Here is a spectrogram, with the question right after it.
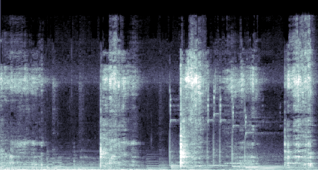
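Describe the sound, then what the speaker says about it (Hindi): Muskmelon pieces tipped gently into a bowl for fruit chaat, giving soft clinks and knocks of a utensil against the bowl in a few short bursts with quiet gaps between. "अब हम खरबूजा इसमें डाल रहे हैं, आराम से डाल रहे हैं।"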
